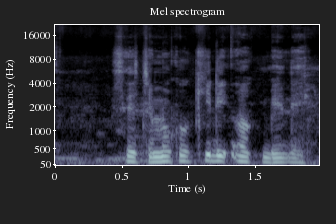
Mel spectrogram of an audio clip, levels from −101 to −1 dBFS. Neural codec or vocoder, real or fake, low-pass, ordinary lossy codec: vocoder, 44.1 kHz, 128 mel bands, Pupu-Vocoder; fake; none; none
